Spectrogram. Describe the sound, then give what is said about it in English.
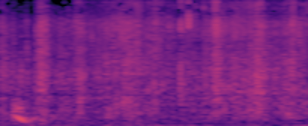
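Steady crinkling of the silver plastic wrapper of Mac Weldon underwear being opened, with bright crackly bursts and rustles running continuously for a couple of seconds, no voices. “I'll open the silver one first. Warning, plastic bags can be dangerous.”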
